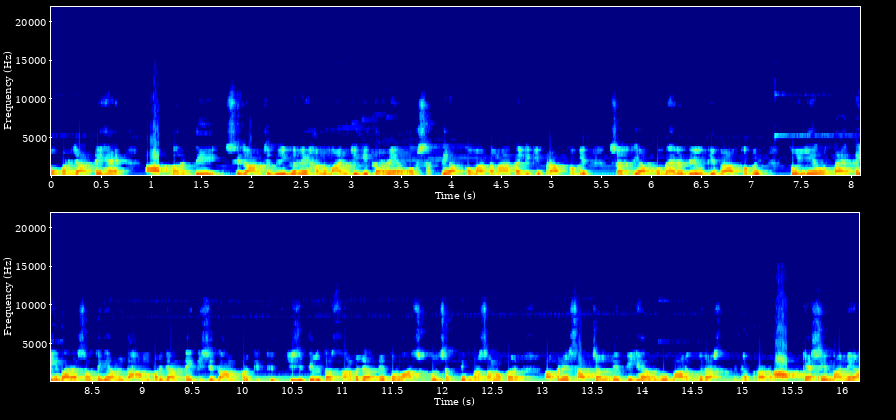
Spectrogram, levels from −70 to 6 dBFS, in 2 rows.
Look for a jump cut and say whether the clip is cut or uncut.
cut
